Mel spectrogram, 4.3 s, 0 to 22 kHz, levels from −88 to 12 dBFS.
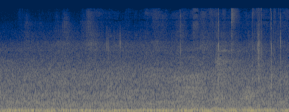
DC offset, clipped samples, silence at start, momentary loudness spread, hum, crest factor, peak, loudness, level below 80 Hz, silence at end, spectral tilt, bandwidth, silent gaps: under 0.1%; under 0.1%; 0 s; 2 LU; none; 14 dB; -12 dBFS; -29 LUFS; -30 dBFS; 0 s; -6.5 dB/octave; 16 kHz; none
